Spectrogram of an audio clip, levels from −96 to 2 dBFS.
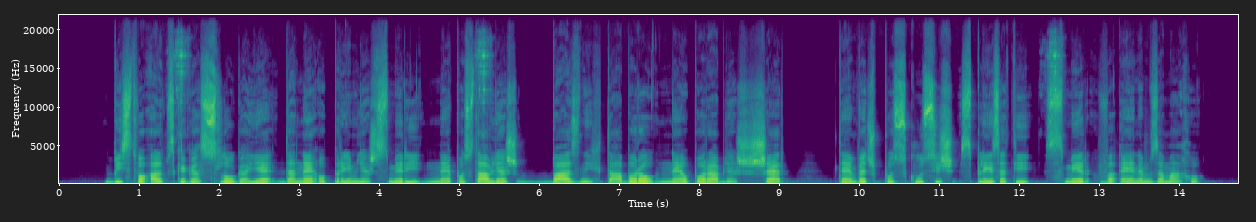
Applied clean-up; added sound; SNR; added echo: neural mask model Resemble Enhance denoiser.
